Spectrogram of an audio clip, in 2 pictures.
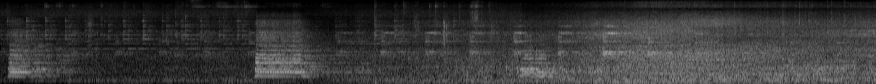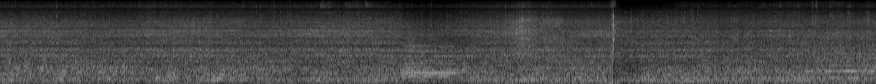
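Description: Amtrak Acela Express trainset sounding its horn four times (two long blasts, a short one about eight seconds in, then another long blast about eleven seconds later) as it comes through at speed. From the short blast on, the loud, steady rush and rail clatter of the passing train fills the sound.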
